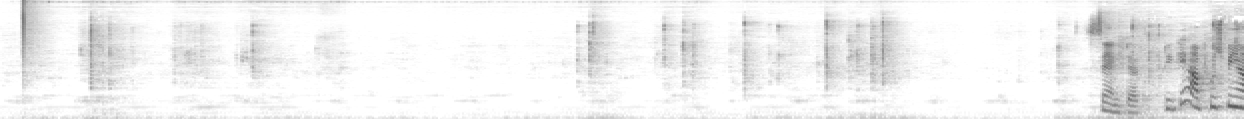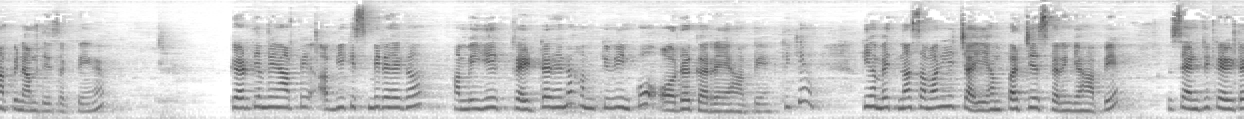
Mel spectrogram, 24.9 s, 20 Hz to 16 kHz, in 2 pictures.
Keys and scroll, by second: 0.0-0.8 typing, 3.2 shift+a, 5.6-13.4 typing, 14.9 Return, 17.8 Down, 20.0 Up, 24.6 Return.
